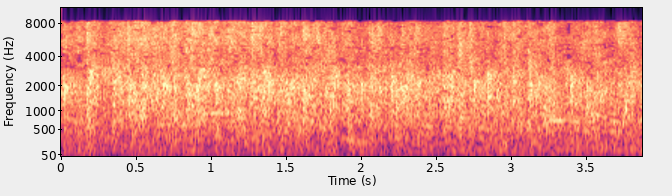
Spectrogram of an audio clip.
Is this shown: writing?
no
